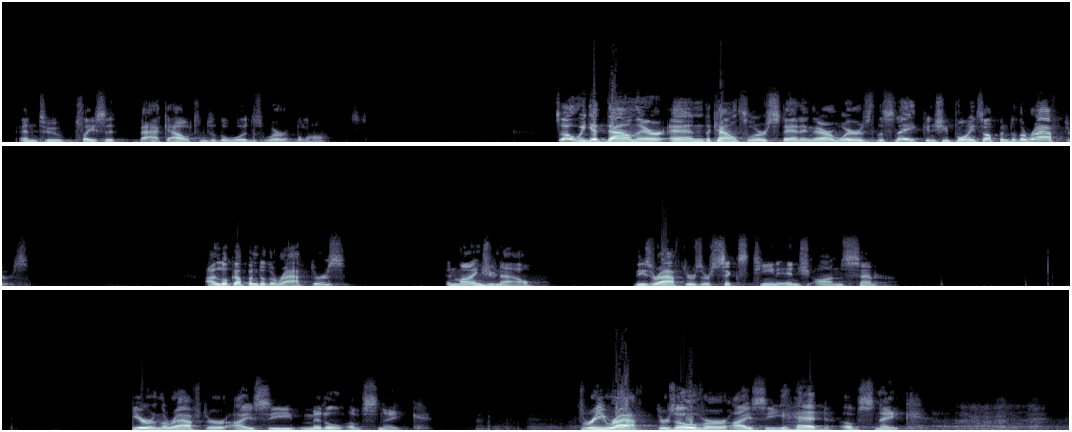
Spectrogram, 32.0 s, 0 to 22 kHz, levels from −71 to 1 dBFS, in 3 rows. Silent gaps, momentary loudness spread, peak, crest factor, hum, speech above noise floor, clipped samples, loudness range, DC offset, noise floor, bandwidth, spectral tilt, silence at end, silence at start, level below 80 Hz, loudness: none; 17 LU; 0 dBFS; 18 dB; none; 55 dB; under 0.1%; 11 LU; under 0.1%; -72 dBFS; 8.8 kHz; -6.5 dB/octave; 0.3 s; 0.15 s; -62 dBFS; -17 LUFS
